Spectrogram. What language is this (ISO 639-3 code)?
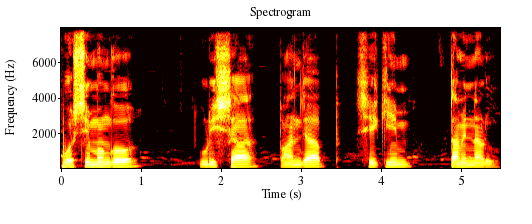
ben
